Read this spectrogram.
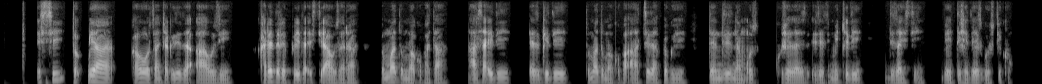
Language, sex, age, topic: Gamo, female, 25-35, government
